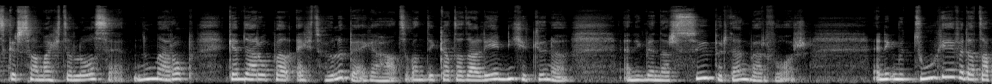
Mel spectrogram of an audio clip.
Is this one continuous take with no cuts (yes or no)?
yes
